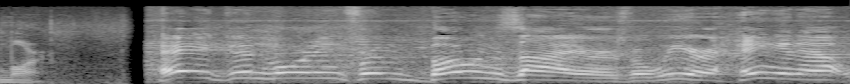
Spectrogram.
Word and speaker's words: Boonzaaijer's: he is with more hey good morning from bones Eyres where we are hanging out with chef Stephen bones i er two for two we're good okay if you can't pronounce that just look for seriously it's a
